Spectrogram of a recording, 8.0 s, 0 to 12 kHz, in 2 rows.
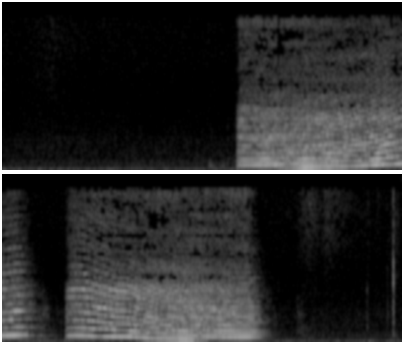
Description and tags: Gslide updown fast
Slide effect was created with a standard wood violin. I used a tascam DR-05 to record. My sounds are completely free use them for whatever you'd like.
arouse, climb, depressing, down, fall, falling, question, sad, slide, stretch, up, violin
